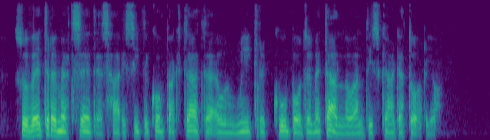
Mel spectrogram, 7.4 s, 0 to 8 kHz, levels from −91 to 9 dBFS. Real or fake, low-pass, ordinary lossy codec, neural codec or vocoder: real; 7.2 kHz; AAC, 48 kbps; none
